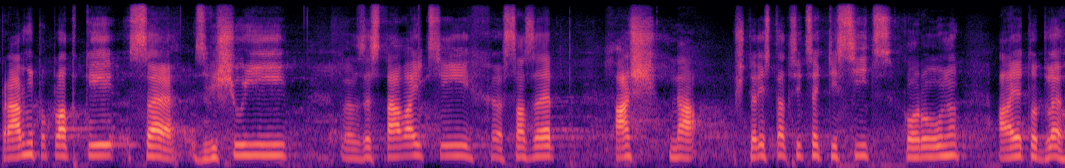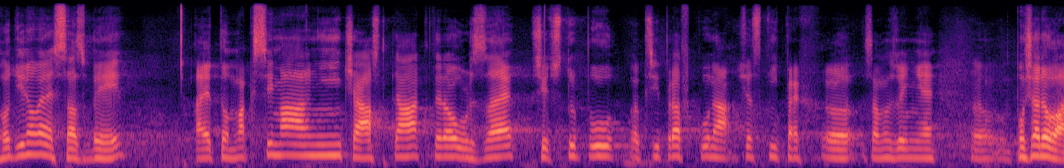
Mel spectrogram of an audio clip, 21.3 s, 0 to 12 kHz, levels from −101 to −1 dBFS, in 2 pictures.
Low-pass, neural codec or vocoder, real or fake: 10.8 kHz; codec, 44.1 kHz, 2.6 kbps, SNAC; fake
